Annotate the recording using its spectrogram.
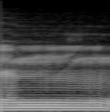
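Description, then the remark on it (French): A telephone rings behind the speakers with a single sustained, buzzy electronic tone rich in overtones, loud, holding steady for nearly a second before cutting off. No one speaks. “une faute qui sonne derrière nous, le c'est le téléphone du Tianoc qui sonne”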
